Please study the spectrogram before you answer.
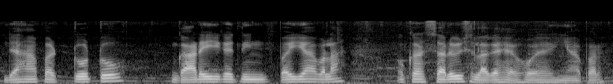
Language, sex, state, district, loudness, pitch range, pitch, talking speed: Maithili, male, Bihar, Begusarai, -19 LUFS, 105-125 Hz, 115 Hz, 155 wpm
